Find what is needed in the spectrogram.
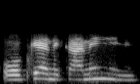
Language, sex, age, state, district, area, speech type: Telugu, female, 18-30, Telangana, Peddapalli, rural, conversation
